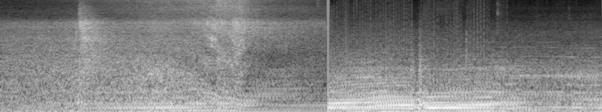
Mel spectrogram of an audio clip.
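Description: A gasoline car engine runs close by with a steady throaty drone, then surges abruptly louder halfway through as it revs and holds a stronger, fuller note.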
